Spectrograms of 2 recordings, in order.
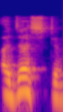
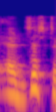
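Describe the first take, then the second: First: एडजस्ट with no d, "a-just"; silent d. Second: एडजस्ट with the d sounded, "ad-just"; common pronounced d. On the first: Teacher giving the true pronunciation, silent d in एडजस्ट. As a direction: say एडजस्ट going straight to the j. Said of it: "उसका उच्चारण होता है". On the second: Teacher quoting how people often say it, d sounded in एडजस्ट. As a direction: voice the d before j in एडजस्ट. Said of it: "अक्सर हम बोलते हैं". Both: Shown as a demonstration.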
